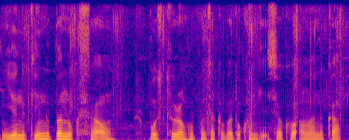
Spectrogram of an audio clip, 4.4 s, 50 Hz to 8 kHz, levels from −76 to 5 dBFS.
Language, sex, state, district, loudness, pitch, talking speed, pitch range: Garo, male, Meghalaya, North Garo Hills, -18 LUFS, 115 Hz, 125 wpm, 100-125 Hz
